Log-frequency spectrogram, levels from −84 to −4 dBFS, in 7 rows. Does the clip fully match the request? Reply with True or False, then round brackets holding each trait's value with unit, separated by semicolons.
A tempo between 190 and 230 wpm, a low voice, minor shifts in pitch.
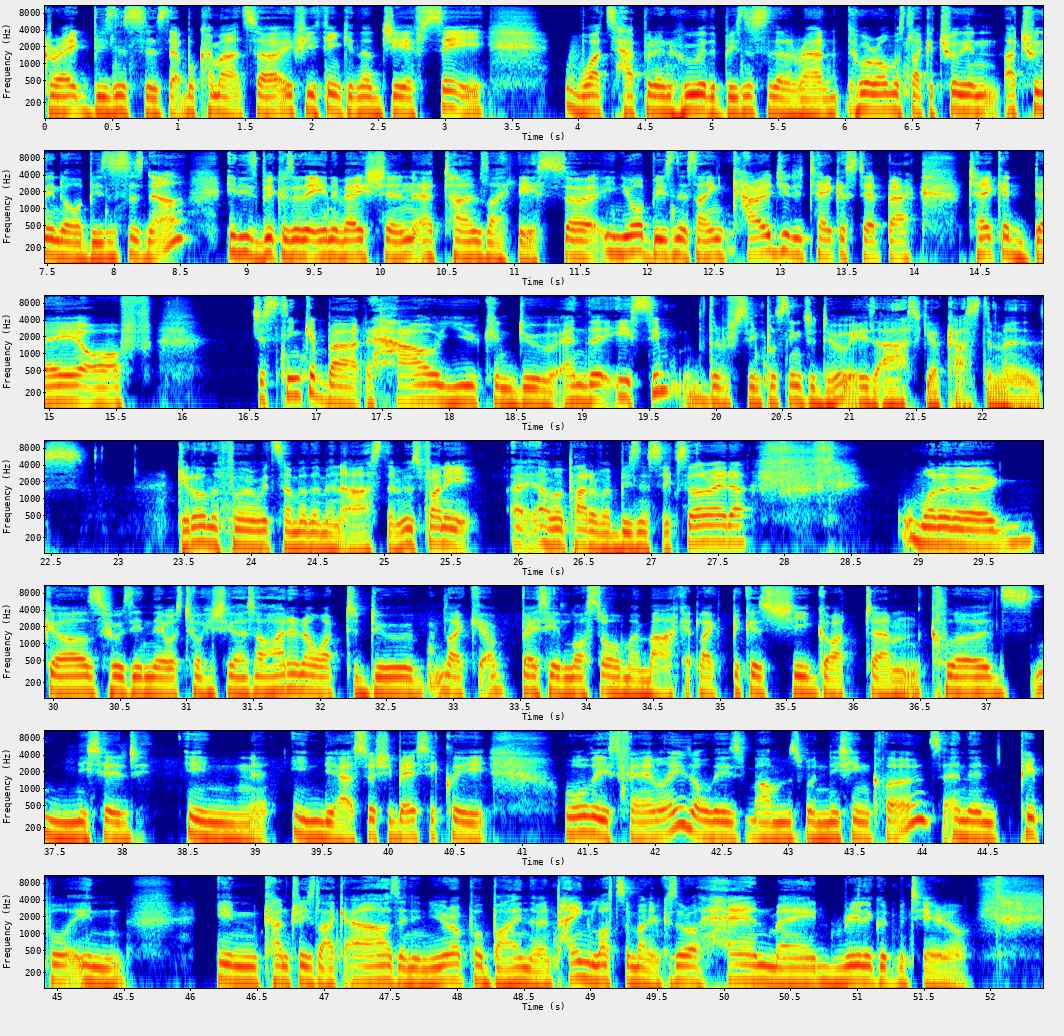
True (200 wpm; 130 Hz; 2.3 semitones)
